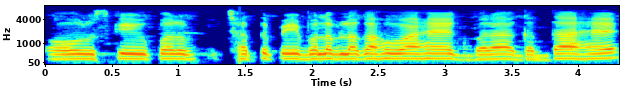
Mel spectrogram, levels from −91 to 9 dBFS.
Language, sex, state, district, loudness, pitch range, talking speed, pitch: Hindi, female, Bihar, Kishanganj, -16 LUFS, 195-205 Hz, 180 wpm, 200 Hz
